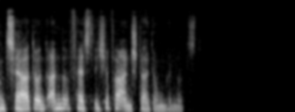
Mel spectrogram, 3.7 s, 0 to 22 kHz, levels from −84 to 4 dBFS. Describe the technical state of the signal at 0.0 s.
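At 0.0 s the speech signal is intact, with no audible fault at that point.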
